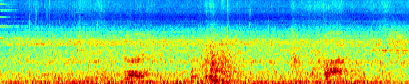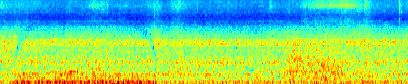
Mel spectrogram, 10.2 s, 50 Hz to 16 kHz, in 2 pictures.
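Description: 2002 Nissan Frontier's 3.3-litre V6 engine idling steadily, a low even rumble, with a few faint brief sounds over it in the first few seconds.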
